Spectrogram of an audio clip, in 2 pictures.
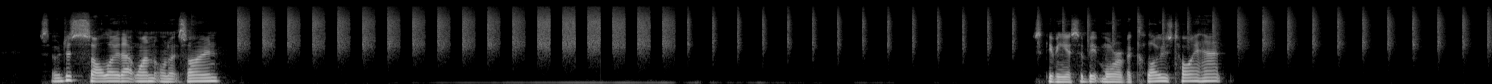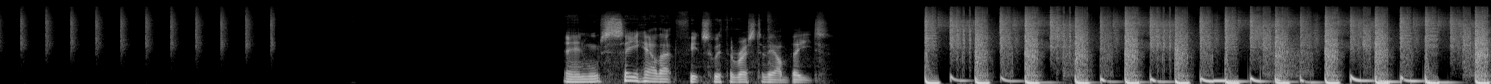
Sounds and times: Speech: 0:00.4 - 0:02.3, 0:10.4 - 0:12.3, 0:20.6 - 0:23.3
Drum machine: 0:02.2 - 0:17.7, 0:24.2 - 0:29.8.

